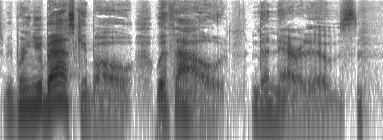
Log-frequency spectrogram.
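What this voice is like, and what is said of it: Moviefone announcer voice impression. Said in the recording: “there's my Mr. Movie Phone voice”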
